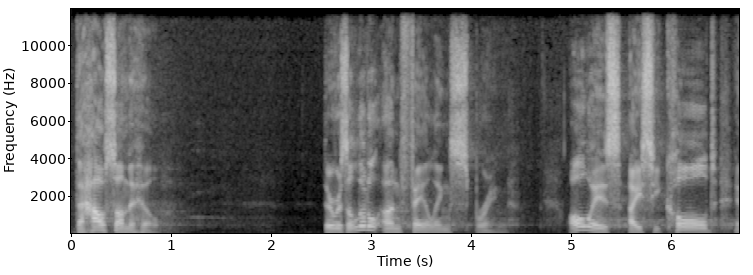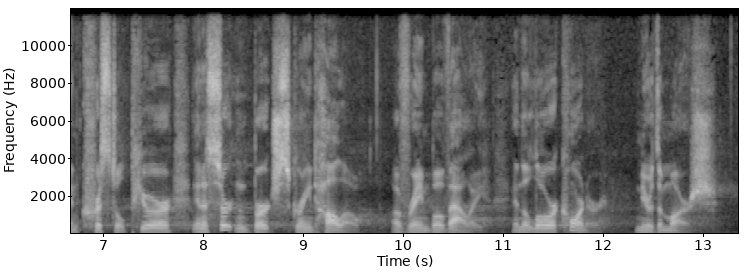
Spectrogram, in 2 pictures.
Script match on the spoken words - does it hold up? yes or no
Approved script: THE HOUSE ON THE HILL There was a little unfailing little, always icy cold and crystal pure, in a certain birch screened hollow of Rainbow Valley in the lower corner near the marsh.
no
